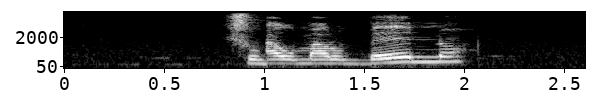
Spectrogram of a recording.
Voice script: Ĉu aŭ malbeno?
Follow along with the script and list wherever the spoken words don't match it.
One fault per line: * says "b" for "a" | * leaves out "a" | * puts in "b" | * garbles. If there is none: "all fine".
all fine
